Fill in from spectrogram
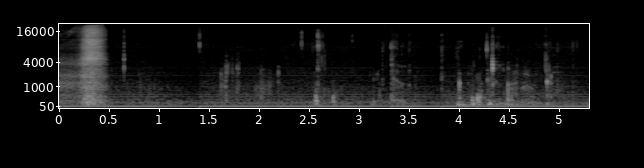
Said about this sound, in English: I gotta do another sip here. Because it's not what I was expecting at all.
